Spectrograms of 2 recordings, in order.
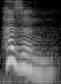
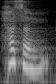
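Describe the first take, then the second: First: The middle consonant is a buzzing Z sound. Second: The middle consonant is a hissing S sound.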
